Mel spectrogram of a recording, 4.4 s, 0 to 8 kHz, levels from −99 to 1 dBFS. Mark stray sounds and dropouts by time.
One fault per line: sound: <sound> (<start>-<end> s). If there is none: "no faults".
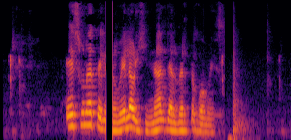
sound: dropout (1.6-1.7 s)
sound: thud (3.4-3.9 s)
